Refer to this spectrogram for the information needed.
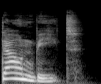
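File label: "downbeat", British English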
